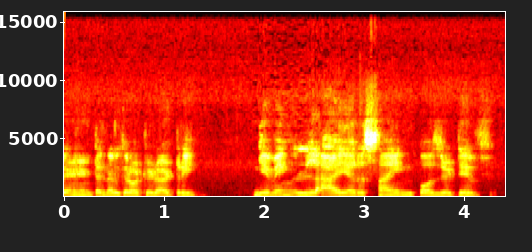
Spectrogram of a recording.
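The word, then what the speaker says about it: Lyre: There is स्प्लेइंग ऑफ the external and internal क्रॉटेड artery giving लयर sign positive. ये झूठा sign नहीं है। लयर। इसकी स्पेलिंग है एल वाई आर ई लायर sign positive नीचे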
